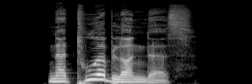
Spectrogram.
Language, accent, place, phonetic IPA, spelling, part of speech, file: German, Germany, Berlin, [naˈtuːɐ̯ˌblɔndəs], naturblondes, adjective, De-naturblondes.ogg
- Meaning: strong/mixed nominative/accusative neuter singular of naturblond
